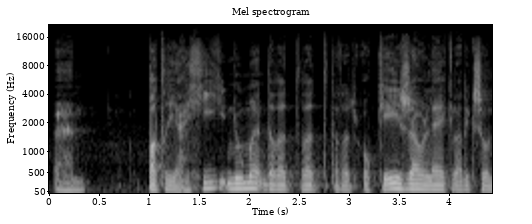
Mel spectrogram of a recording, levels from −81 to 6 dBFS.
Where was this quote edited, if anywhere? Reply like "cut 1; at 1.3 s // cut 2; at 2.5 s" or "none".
cut 1; at 2.5 s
